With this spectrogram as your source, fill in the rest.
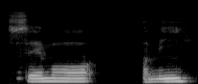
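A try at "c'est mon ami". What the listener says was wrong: সে মোনা, এই এনটা একসাথে কি হবে, লিয়াজ হবে না? মোনামি, রাইট? মোনামি, ওকে।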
